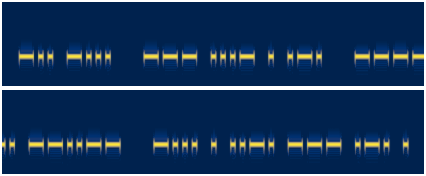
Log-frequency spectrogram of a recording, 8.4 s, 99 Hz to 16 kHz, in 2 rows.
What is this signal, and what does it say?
Morse code, heard as a keyed tone, about 25 wpm, 600 Hz. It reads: DB OVER 9, BEFORE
